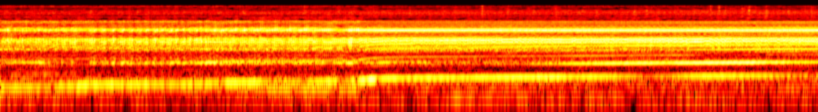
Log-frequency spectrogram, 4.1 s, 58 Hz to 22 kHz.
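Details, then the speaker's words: 3D-printed BLDC motor, first run at 20 V without FOC control: high, dentist-drill-like whine climbing in pitch as the motor speeds up, then holding steady; driver transistors overheated and smoked. "sounds like a dentist drill"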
